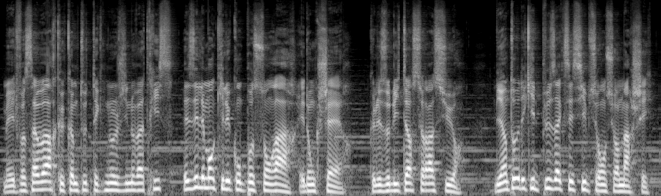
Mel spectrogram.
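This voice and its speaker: A man's voice: mid-range voice, a little mellow, soft background music, close to an everyday voice. An actor playing a composed, courteous male game inventor answering a radio interview in formal phrasing, in an audio drama. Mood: courteous, reassuring. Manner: polite, measured formal phrasing.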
